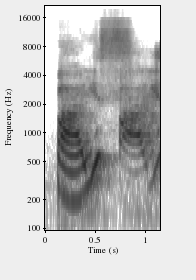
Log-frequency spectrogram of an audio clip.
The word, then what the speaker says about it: pais: Olha, observe a diferença na pronúncia. Pais, que são o pai e a mãe.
